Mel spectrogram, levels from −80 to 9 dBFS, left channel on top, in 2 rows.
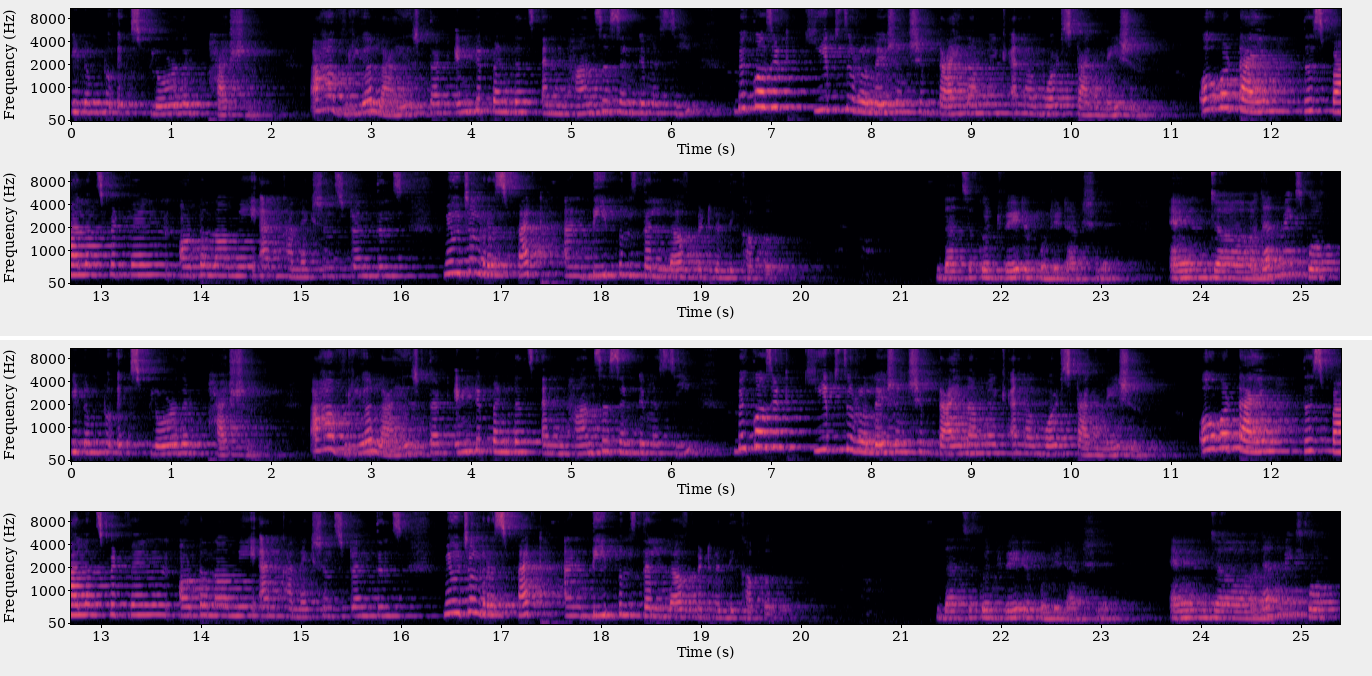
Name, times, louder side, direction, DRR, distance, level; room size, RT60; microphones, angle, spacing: voice 1, 0.0-1.9 2.4-6.2 6.6-10.8 11.3-19.8, right 1 dB, 35° right, 0 dB, 1.9 m, -33 dB
voice 2, 21.4-23.2 23.7-25.2, left 2 dB, 40° left, 2 dB, 1.2 m, -33 dB
18.5 x 14.0 x 3.0 m, 1.2 s
head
